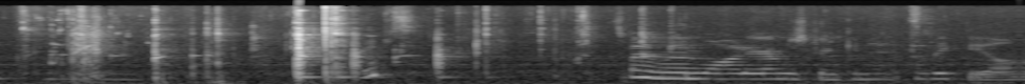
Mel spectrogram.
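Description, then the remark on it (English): Someone gets a glass of water: a few sharp clinks of glass and dishware, then a steady, faintly tonal pour that lasts a couple of seconds. No one speaks. “One second, let me get some water.”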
